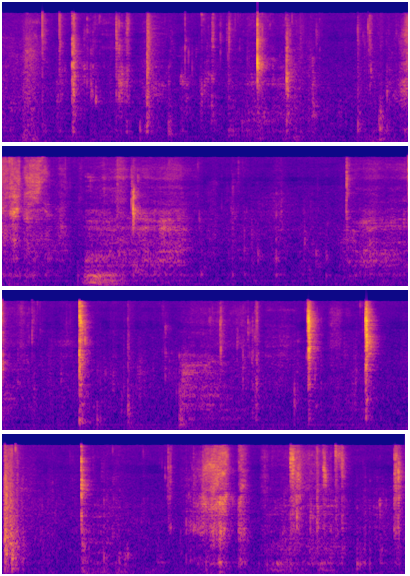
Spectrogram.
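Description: Biting and chewing of sauced crispy fried chicken: irregular sharp crunches, the loudest a few in quick succession a little after the middle.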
